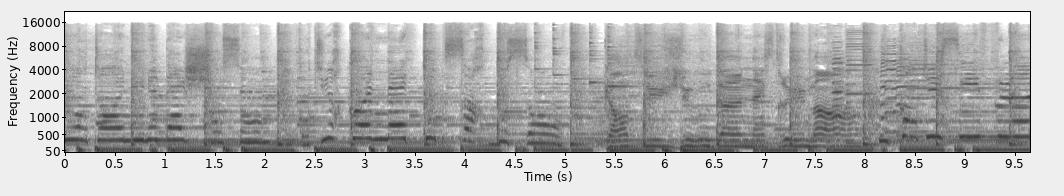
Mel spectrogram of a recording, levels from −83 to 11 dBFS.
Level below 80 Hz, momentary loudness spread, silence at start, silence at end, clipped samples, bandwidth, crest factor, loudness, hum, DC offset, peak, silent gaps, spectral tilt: -22 dBFS; 4 LU; 0 s; 0 s; under 0.1%; 16 kHz; 14 dB; -16 LUFS; none; under 0.1%; 0 dBFS; none; -4.5 dB/octave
